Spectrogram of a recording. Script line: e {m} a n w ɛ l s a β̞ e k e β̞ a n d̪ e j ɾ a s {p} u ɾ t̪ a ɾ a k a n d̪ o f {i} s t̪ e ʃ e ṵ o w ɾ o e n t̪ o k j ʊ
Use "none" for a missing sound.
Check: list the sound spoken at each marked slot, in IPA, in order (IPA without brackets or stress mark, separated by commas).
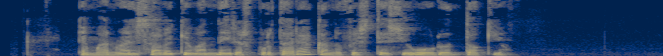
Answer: m, p, e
